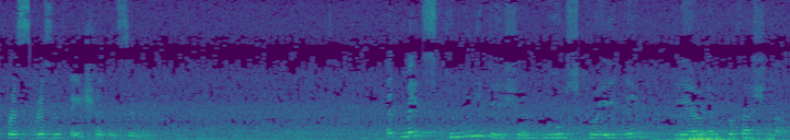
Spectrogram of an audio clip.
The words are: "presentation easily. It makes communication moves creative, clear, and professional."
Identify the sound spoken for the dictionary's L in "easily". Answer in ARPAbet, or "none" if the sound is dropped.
N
